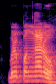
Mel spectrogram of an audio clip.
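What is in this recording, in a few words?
"berpengaruh", Malay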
